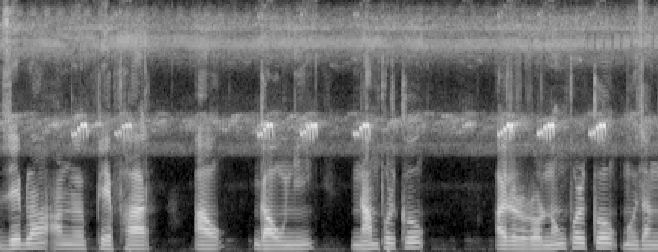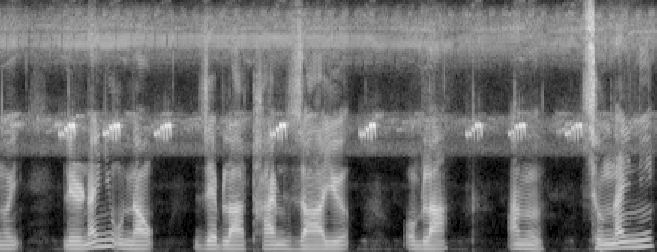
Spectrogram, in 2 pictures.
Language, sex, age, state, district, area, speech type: Bodo, male, 30-45, Assam, Chirang, urban, spontaneous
